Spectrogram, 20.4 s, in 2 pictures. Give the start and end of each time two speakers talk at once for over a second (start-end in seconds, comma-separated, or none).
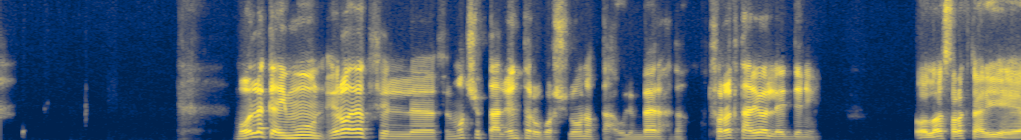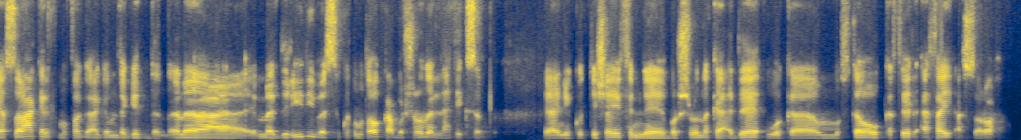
none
